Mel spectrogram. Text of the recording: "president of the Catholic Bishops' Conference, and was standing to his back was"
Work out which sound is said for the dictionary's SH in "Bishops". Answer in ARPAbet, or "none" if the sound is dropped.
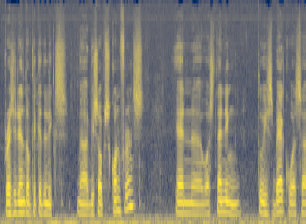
S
